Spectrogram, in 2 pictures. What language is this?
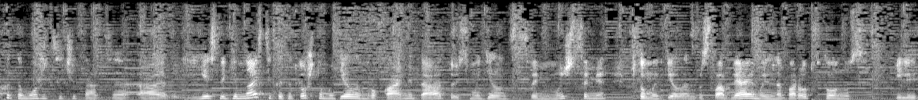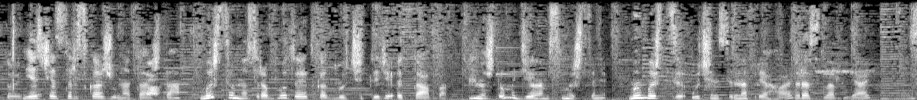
Russian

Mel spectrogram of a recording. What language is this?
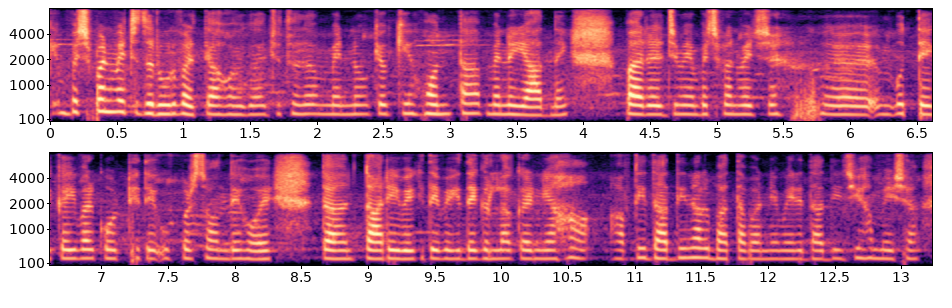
Punjabi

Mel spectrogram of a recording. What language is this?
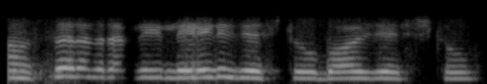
Kannada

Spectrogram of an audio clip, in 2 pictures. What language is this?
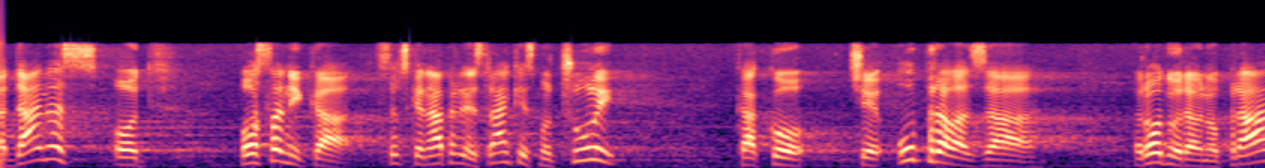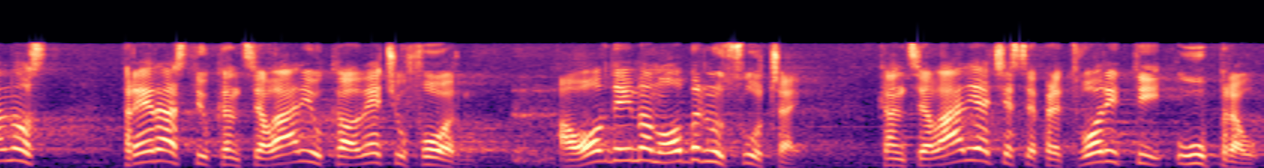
Serbian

